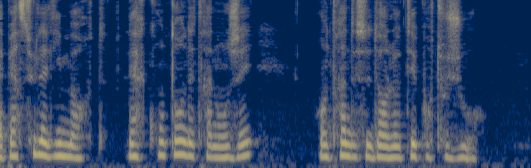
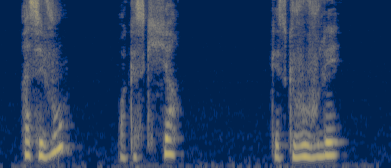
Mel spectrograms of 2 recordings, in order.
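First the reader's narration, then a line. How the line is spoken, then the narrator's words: Stammering passionate pleading woman. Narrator (French): Gervaise, ne sachant plus ce qu'elle bégayait, se mit à le supplier avec passion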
